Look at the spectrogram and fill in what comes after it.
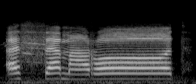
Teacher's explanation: alif lam syamsiyah, di mana lamnya tidak dibaca, jadi langsung ke huruf sa yang bertasydid itu, as-samarat.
